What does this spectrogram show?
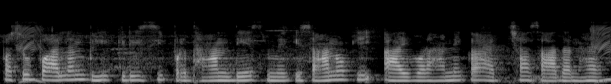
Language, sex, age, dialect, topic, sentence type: Hindi, female, 31-35, Awadhi Bundeli, agriculture, statement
